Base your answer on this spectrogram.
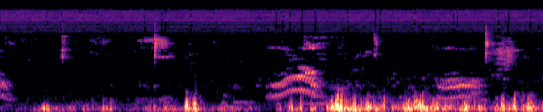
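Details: Very young male stray kitten living in a city garden, purring after eating and missing his mother; a low rumbling purr runs throughout, broken by an arched, rising-falling meow near four seconds and a flatter, drawn-out meow near five and a half seconds.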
